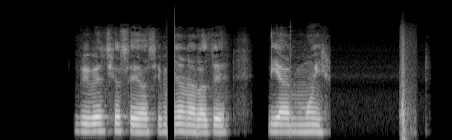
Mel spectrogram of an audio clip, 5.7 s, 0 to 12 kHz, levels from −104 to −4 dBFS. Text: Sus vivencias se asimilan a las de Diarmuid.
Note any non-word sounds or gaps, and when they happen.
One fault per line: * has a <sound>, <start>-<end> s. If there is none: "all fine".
* has a dropout, 2.1-2.2 s
* has a whoosh, 5.0-5.2 s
